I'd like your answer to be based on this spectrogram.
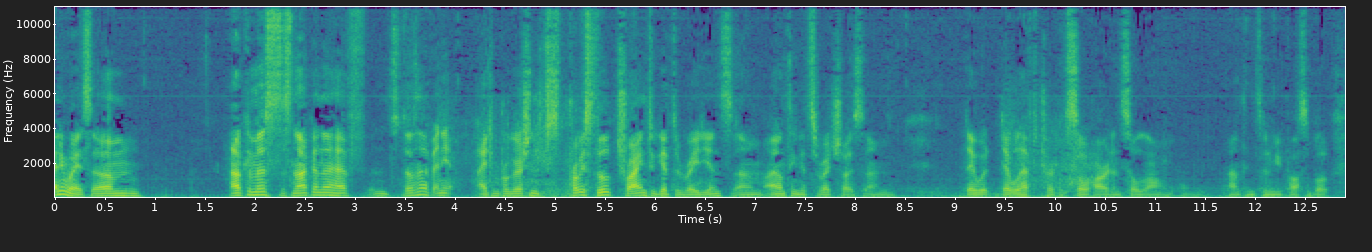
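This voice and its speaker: A man's medium-pitched voice in a German accent, very fast, with lively intonation and big swings in loudness. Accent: German accent, noticeable. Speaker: esports commentator. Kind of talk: live commentary. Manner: hesitant, many fillers.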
